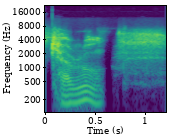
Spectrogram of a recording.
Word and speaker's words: Cerball: i was saying but now thanks to ryan i pronounce it correctly and that that's karul so these two here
